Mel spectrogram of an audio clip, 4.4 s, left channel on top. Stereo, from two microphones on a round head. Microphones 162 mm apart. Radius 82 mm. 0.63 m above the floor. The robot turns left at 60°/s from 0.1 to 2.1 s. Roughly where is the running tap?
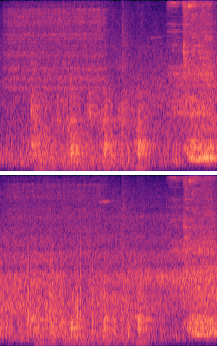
Left.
